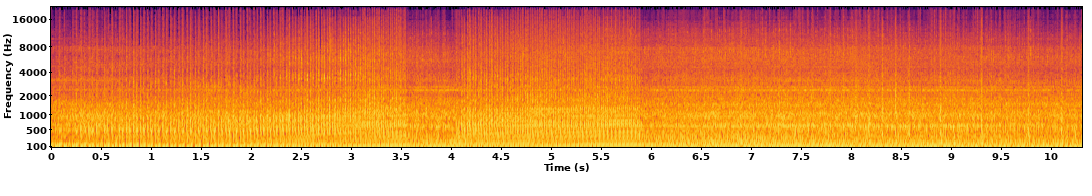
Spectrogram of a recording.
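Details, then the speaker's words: Harley-Davidson Sportster 48 on a Fuel Moto custom map tune: revs climb through the gears, then faint crackles and minor popping on the overrun while downshifting. The stock PV4 stage 1 map pops much louder. "you hear like some of that minor popping it's not a big issue because uh when you're running the stock map it is popping a lot it's really loud and at least with my bike"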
